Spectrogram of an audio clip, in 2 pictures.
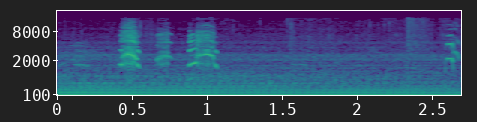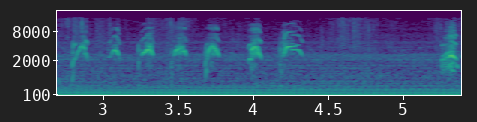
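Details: Wild osprey at a nest near Charlo, Montana, where a pair is building a new nest, on a nest camera on 27 June 2018, early afternoon. Short, sharp, chirping calls: two at first, then a quick run of about ten, over a steady low electrical hum.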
